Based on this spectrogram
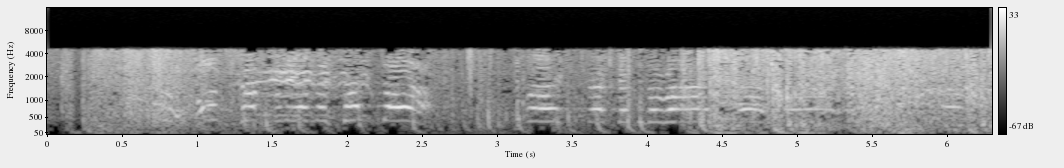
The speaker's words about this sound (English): The column's under fire from an ambush.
